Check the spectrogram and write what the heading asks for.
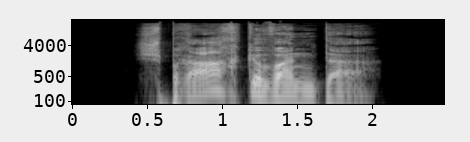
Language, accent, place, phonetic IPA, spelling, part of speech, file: German, Germany, Berlin, [ˈʃpʁaːxɡəˌvantɐ], sprachgewandter, adjective, De-sprachgewandter.ogg
- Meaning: 1. comparative degree of sprachgewandt 2. inflection of sprachgewandt: strong/mixed nominative masculine singular 3. inflection of sprachgewandt: strong genitive/dative feminine singular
